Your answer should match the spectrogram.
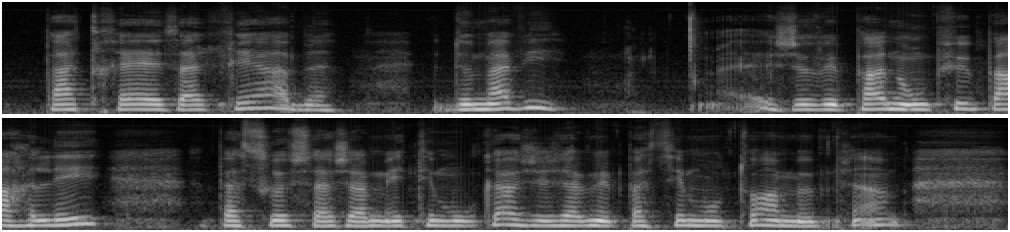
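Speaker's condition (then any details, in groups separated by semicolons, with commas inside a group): ALS (Charcot's disease); breathing difficulties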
